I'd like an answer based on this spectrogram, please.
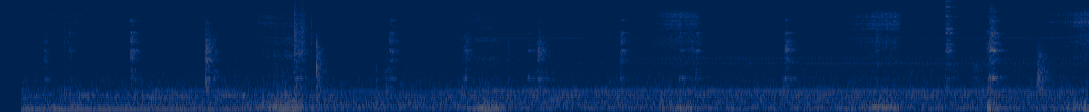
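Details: Goose the beagle, a pet dog, asleep indoors after a nice walk and a busy day, snores softly in low rumbling breaths roughly every three seconds, with faint clicks and rustles in a quiet small room.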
